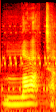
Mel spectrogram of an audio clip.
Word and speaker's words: Lotta: By the way, it's supposed to be pronounced Lotta. Oh yeah, like Lotta Rice.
